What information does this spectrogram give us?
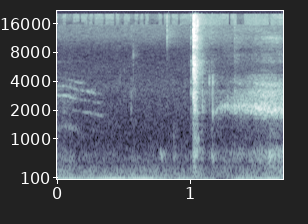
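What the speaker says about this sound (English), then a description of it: "That's my other cat who's meowing, if you can hear that." Indoors, a pet cat gives faint, drawn-out meows in the background, with one brief sharp click partway through and no talking.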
